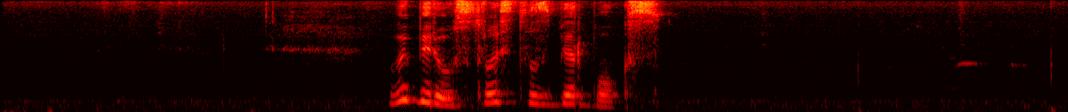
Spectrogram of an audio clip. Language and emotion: Russian, neutral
